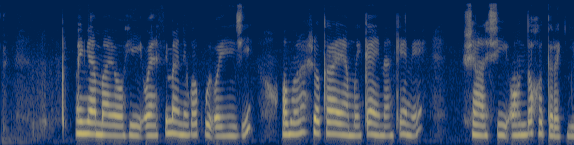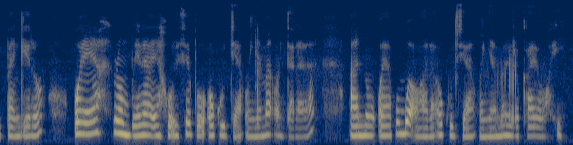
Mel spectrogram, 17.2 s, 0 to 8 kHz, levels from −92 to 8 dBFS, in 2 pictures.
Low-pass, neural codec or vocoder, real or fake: 7.2 kHz; none; real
